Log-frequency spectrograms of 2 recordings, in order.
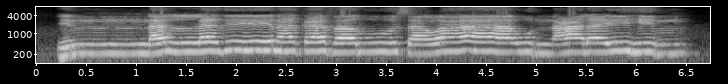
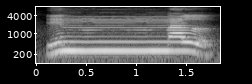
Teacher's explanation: setiap mim dan huruf nun yang bertanda tasdid ini akan kita baca dengung, sengau, hidung, dan juga panjangnya selama 2 harokat atau 2 ketukan ya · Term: nun yang bertasdid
